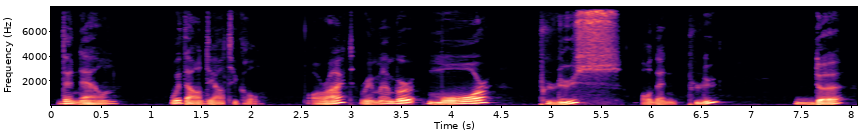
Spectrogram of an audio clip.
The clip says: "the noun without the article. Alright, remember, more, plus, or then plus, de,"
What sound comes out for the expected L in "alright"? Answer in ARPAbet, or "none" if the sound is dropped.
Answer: L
